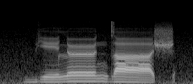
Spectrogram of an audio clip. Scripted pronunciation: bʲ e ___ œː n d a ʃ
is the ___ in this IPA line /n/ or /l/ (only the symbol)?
l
